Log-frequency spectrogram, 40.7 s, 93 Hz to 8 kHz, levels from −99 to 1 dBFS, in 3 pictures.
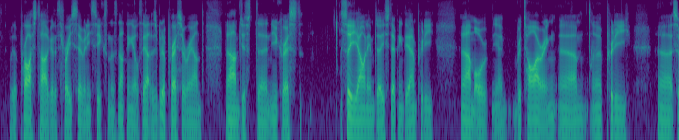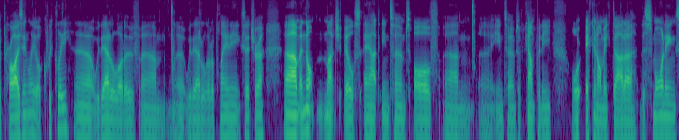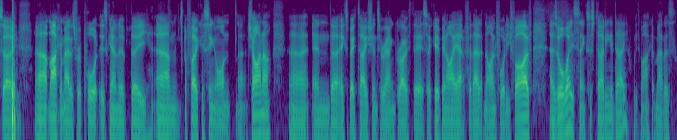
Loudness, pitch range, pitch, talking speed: -35 LUFS, 80-95 Hz, 85 Hz, 165 wpm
